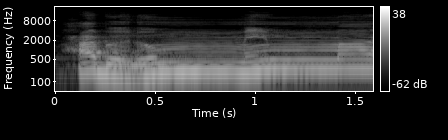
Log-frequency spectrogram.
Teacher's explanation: তানবিনের বামে মিম আসছে মিম ইদগামে বা গুন্নার হরফ গুন্না সহ মিলিয়ে পড়তে হবে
